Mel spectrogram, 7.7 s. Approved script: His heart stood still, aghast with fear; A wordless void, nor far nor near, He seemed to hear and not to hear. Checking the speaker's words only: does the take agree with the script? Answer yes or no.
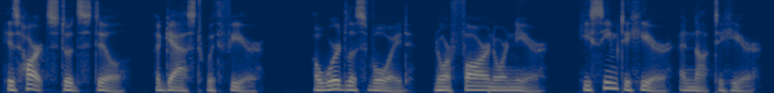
yes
